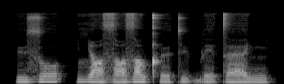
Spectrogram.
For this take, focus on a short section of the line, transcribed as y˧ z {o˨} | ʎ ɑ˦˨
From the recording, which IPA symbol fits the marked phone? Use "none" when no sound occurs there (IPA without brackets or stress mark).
o˦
